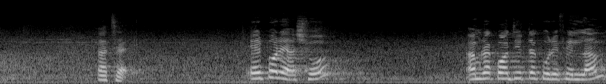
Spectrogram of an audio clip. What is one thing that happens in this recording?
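A woman speaks calmly and closely, with pauses.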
